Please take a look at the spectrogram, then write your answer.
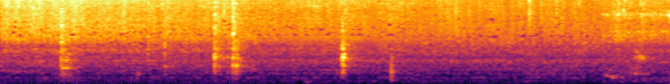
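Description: Chopped onion frying in a pan, a soft continuous sizzle with occasional scraping stirs from a spatula, fairly quiet and close, no talking over it.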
